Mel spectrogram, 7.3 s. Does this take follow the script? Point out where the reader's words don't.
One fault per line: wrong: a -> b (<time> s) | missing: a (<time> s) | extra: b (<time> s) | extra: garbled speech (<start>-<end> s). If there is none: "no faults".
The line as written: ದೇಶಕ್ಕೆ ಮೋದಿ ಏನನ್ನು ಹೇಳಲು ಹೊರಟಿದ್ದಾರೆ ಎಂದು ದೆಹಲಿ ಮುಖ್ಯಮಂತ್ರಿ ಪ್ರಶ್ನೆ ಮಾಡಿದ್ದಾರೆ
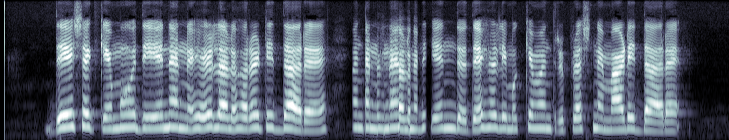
extra: garbled speech (3.5-4.3 s)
